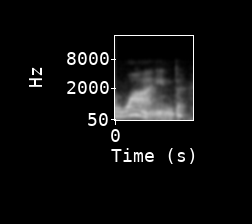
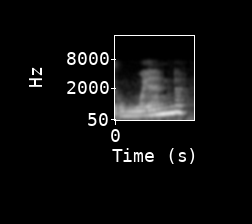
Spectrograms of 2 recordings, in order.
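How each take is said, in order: First: Second "wind" with long i, rhyming with "find"; slow, clear long-vowel second "wind"; verb pronunciation. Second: First "wind" with short i, as in "pinned"; slow, clear short-vowel first "wind"; noun pronunciation. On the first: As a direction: say the second "wind" as in winding a clock. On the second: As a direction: say the first "wind" like moving air. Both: Shown as a demonstration. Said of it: "It can be used as".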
